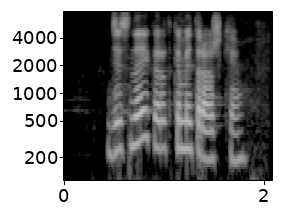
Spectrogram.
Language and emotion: Russian, neutral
